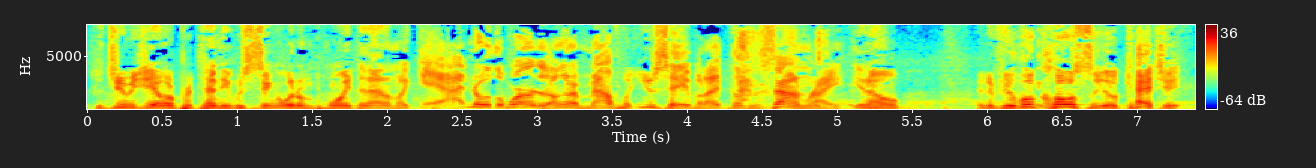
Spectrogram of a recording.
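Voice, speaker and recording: A man co-hosting a casual wrestling podcast, talking in a rambling, animated way with many restarts. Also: sits high, fast talker, faint music behind. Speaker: podcast co-host.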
